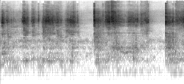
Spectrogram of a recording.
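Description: A spoon scrapes and stirs ground spices frying in oil in a metal pan while a fish dish cooks, producing rhythmic rasping strokes in bursts with brief pauses between them, close and fairly loud.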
